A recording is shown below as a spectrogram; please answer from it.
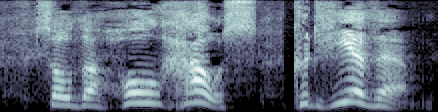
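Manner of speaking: very loud, very high, overprojected theatrical stage voice. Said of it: "the actor had to talk like this".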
